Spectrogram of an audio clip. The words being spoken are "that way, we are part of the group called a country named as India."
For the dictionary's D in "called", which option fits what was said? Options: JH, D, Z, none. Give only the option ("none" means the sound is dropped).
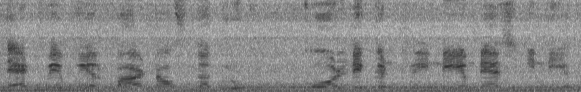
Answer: D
